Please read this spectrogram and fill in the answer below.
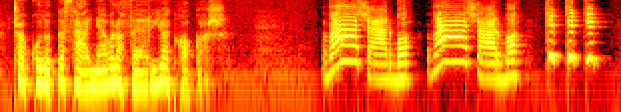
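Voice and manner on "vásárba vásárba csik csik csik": very high, swooping, scolding, hen-like clucking cackle. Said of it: "Kotkodácsolta rosszallóan".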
